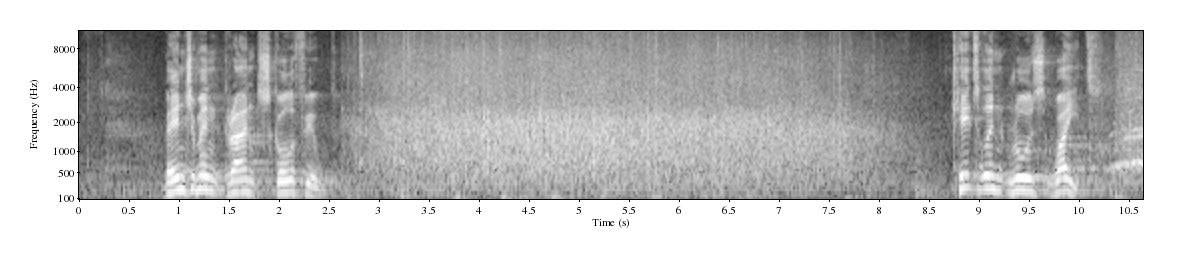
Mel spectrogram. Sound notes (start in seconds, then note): 2.6 applause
